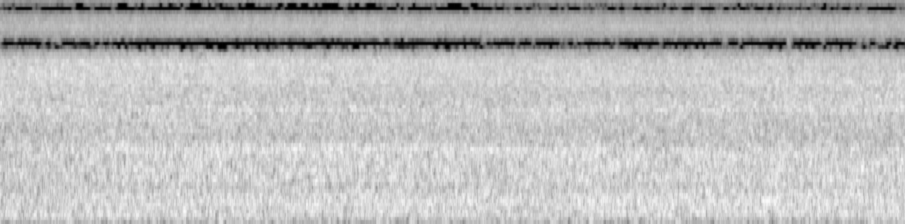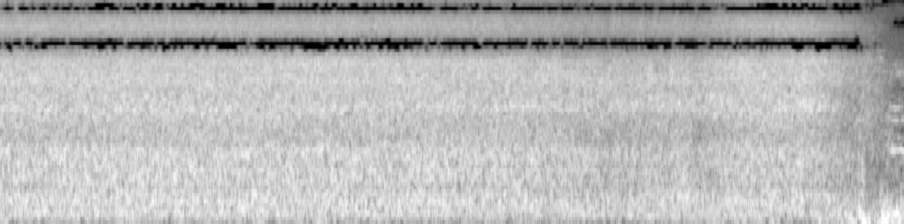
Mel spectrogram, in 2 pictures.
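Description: Heavy rain: a steady, even rushing hiss that stops suddenly near the end.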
